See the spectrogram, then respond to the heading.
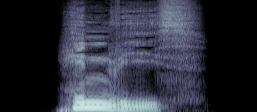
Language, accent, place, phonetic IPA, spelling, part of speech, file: German, Germany, Berlin, [ˈhɪnˌviːs], hinwies, verb, De-hinwies.ogg
- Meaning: first/third-person singular dependent preterite of hinweisen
